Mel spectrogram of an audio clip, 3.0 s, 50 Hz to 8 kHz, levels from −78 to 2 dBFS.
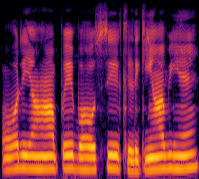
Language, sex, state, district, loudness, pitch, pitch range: Hindi, male, Madhya Pradesh, Bhopal, -13 LUFS, 165 Hz, 155-170 Hz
